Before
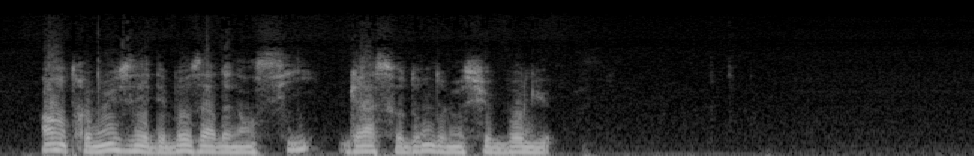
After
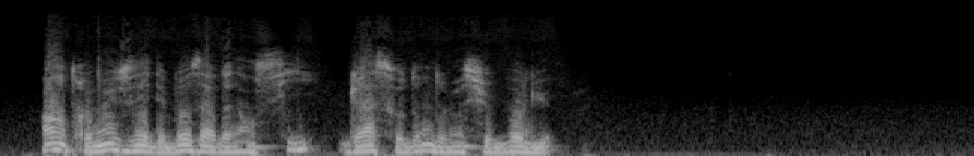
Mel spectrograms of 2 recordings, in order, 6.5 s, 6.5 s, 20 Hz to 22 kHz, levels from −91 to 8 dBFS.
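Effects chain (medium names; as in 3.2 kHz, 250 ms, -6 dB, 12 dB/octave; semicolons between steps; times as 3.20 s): hum notches 60/120/180 Hz; vibrato 3.3 Hz 80 cents; level-controlled noise filter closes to 1.1 kHz, open at -23 dBFS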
